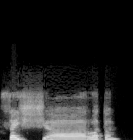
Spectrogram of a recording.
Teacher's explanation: Just make sure you press down on the ya sound because it has a shadda.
